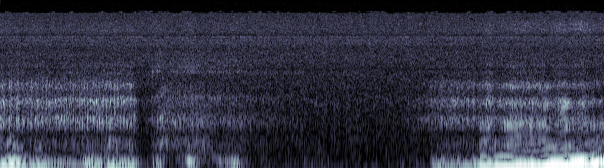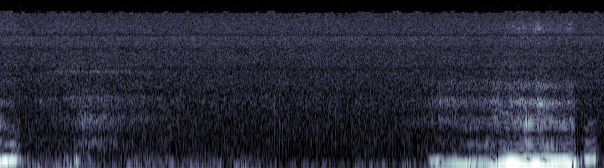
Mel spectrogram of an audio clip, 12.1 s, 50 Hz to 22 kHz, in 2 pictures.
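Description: Low, rumbling snores from a sleeping dog, about 11 a minute, with quiet pauses between breaths.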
